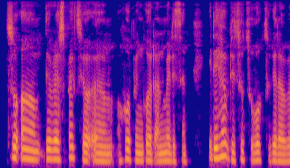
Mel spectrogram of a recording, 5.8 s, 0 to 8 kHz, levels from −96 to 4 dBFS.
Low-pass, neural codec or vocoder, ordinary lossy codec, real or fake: none; none; none; real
